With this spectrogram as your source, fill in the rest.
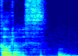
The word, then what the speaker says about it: Scotus: It's actually pronounced Skotos.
